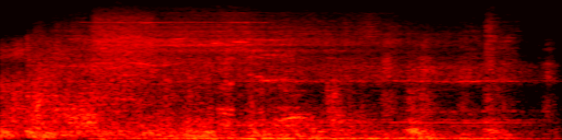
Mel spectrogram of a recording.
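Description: A train rolls along the tracks nearby, wheels squealing and rumbling loudly, the noise easing slightly toward the end.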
